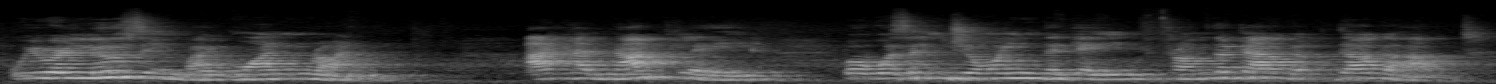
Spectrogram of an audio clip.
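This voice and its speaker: A woman reading a memoir aloud at a book signing, unhurried, stopping now and then to correct her own slips. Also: mid-range voice, fairly bright tone. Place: book signing event room. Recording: very echoey room, from far off, faint noise.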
